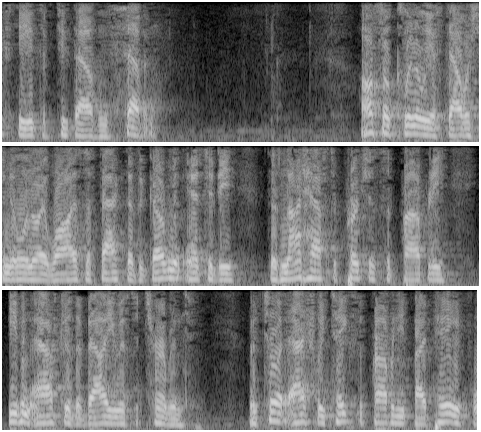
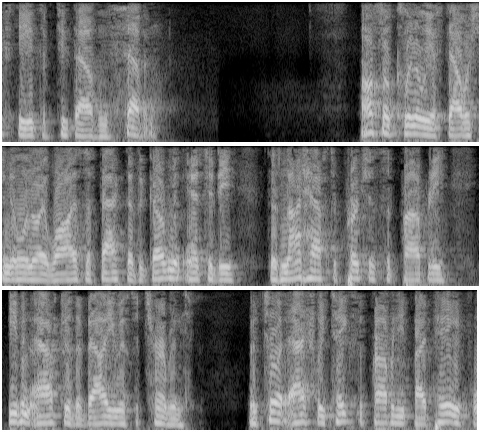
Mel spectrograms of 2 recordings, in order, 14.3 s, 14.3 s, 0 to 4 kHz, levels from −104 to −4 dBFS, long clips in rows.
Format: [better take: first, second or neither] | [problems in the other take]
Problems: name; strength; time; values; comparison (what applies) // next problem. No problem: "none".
first | noise reduction (neural mask model Resemble Enhance denoiser)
